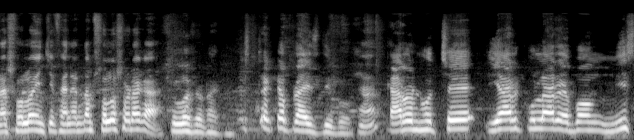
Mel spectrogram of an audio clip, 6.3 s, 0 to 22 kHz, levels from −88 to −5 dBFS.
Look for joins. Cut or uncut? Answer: uncut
